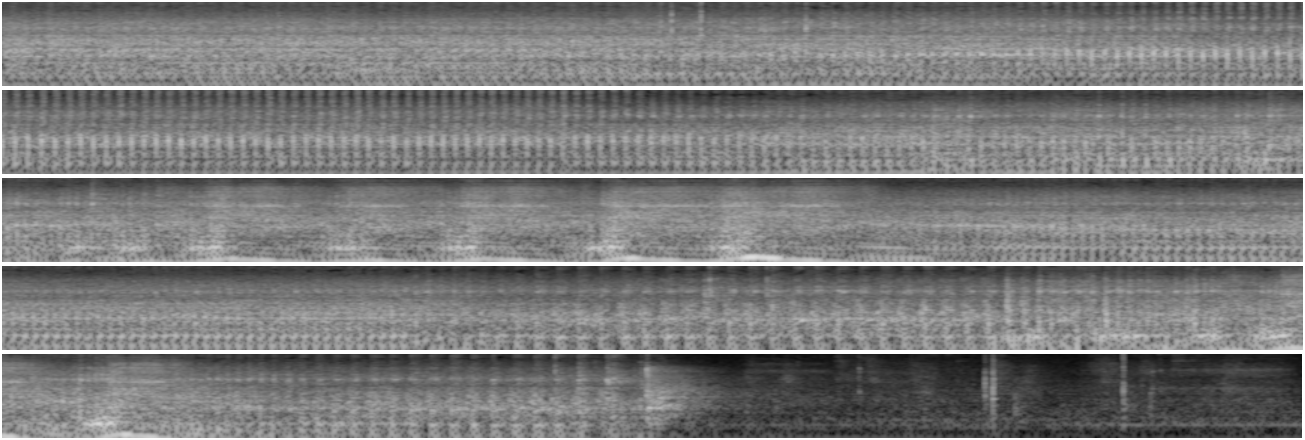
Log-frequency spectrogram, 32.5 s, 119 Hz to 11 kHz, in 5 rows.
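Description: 2002 Kawasaki KLR650's single-cylinder four-stroke engine idling, with the throttle blipped in a quick series of revs about halfway through and again a few seconds before the end. The engine sound stops abruptly just before the end.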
